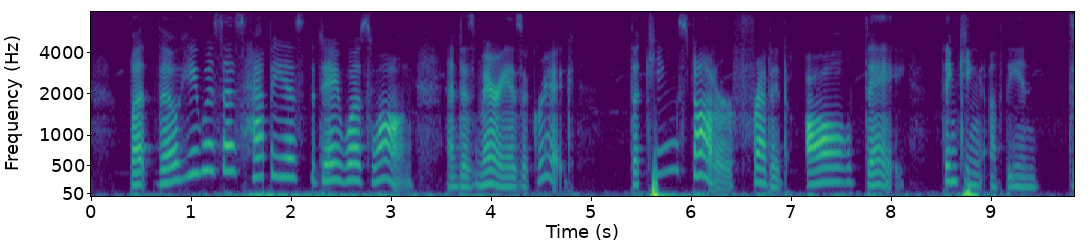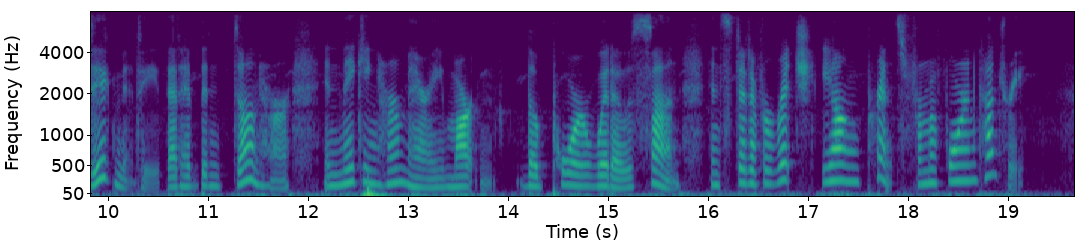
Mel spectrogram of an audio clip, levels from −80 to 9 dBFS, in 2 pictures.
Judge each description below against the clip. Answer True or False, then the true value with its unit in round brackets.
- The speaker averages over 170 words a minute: False (155 wpm)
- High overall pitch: True (215 Hz)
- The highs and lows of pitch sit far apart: True (7.4 semitones)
